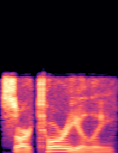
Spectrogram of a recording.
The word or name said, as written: sartorially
